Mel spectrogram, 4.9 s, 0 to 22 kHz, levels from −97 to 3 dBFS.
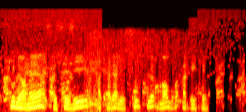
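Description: Overdone noise removal runs throughout the speech: bands near the noise estimate are pulled down too far, leaving a lowered background that breaks up into twinkling specks. From 1.67 s to the end, a call bitrate drop makes the encoder code more coarsely. The top end falls from 20 kHz to 8 kHz, and the sound turns rough and muffled, bottoming out for about 1.3 s, which fits a fall from roughly 32 to 11 kbps.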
